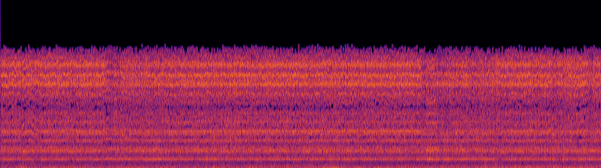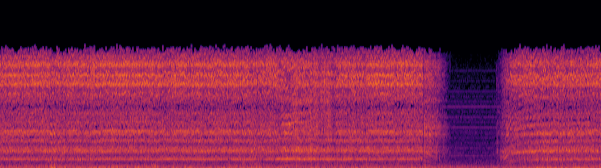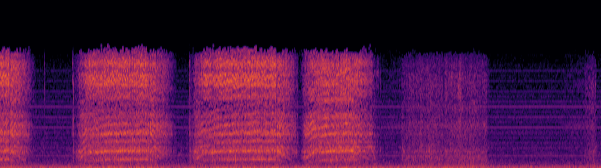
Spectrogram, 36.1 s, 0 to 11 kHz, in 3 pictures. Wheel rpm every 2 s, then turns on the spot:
160, 160, 160, 160, 160, 160, 160, 160, 160, 160, 60, 130, 50, 90, 110, 70, 20, 0.
32-34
